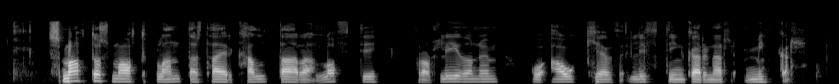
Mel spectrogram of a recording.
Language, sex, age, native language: Icelandic, male, 40-49, Icelandic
